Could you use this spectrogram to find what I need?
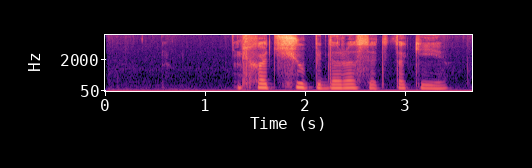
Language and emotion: Russian, angry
